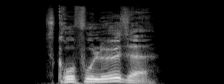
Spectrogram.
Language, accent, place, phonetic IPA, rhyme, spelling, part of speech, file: German, Germany, Berlin, [skʁofuˈløːzə], -øːzə, skrofulöse, adjective, De-skrofulöse.ogg
- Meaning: inflection of skrofulös: 1. strong/mixed nominative/accusative feminine singular 2. strong nominative/accusative plural 3. weak nominative all-gender singular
